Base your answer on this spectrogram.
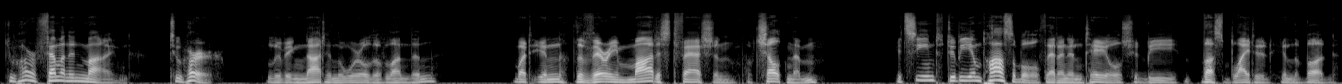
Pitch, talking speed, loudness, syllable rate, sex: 110 Hz, 150 wpm, -21 LUFS, 5.2 syllables/s, male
